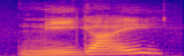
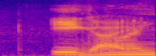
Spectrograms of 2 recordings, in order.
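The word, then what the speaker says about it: 意外: This is, I want to say it's igai, like except for. No. This is unexpected. Is it nigai? 意外。 Igai.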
